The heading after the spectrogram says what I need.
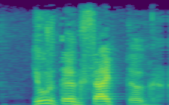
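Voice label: "юртӧг-садьтӧг", Komi, male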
